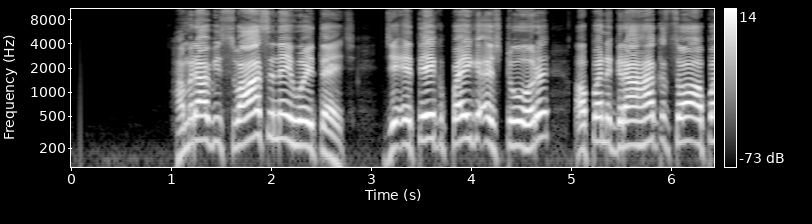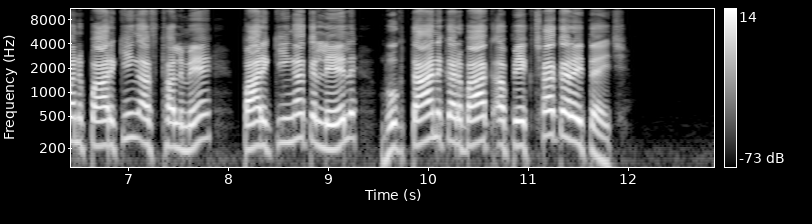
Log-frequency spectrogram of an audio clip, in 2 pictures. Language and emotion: Maithili, angry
